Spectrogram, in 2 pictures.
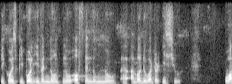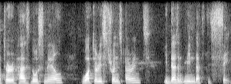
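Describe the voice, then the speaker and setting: In a French accent, a man with a dark, mellow tone and fairly high pitch speaks at a moderate pace, the sound dry and close with no echo. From France. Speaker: water and sanitation expert. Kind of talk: webinar presentation. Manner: halting, with frequent repetitions.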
